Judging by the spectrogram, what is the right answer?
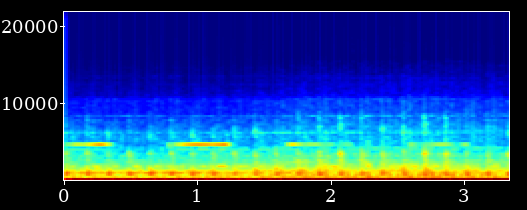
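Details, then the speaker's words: Peterbilt cabover truck with 60 Series diesel, first run after engine swap, idling to warm up; loud even diesel clatter at steady beat, no misses or surges; no coolant leaks; normal idle. "Let's just let her idle away and uh warm up."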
